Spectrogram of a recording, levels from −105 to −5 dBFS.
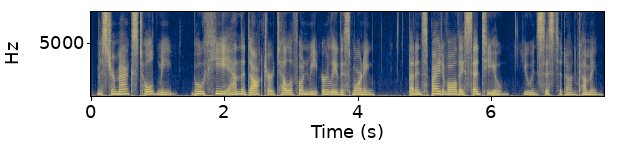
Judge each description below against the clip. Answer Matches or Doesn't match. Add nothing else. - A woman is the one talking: Matches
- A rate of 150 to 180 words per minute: Doesn't match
